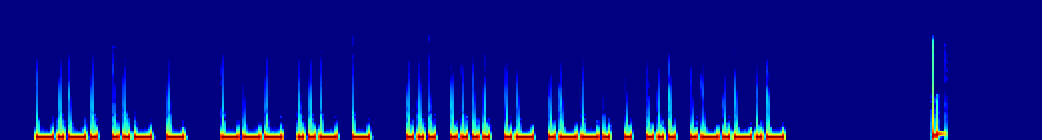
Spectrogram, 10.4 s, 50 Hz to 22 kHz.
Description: Morse code, heard as a keyed tone, about 22 wpm, 690 Hz. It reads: CUT OUT SHAPES.
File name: practice / 22wpm / Easy Sentences with Hints - 22wpm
